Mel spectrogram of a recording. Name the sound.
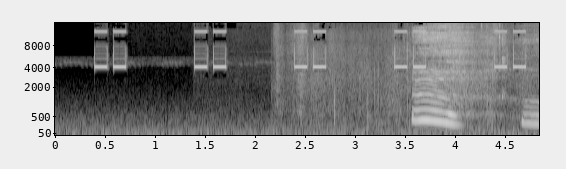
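alarm clock ringing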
